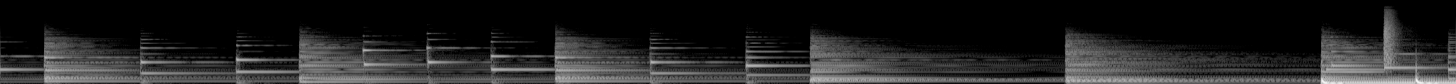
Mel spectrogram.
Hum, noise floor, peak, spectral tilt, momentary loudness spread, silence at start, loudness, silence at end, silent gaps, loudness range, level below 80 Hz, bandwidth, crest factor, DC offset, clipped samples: none; -43 dBFS; 0 dBFS; -7 dB/octave; 26 LU; 0 s; -21 LUFS; 0 s; none; 11 LU; -24 dBFS; 12 kHz; 20 dB; under 0.1%; under 0.1%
